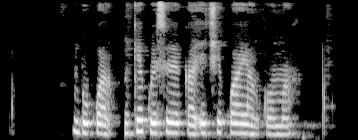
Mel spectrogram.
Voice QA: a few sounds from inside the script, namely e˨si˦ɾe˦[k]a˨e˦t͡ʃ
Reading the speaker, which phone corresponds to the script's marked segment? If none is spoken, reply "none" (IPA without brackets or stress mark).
k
